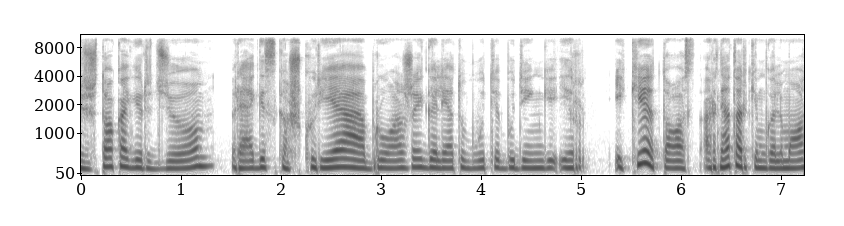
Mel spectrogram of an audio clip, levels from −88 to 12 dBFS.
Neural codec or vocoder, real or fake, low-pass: none; real; 9.9 kHz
